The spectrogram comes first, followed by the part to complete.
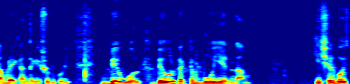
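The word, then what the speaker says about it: Beowulf: এটার উচ্চারণ যদিও আমরা বা টিচাররা বিউল্ফ বলে থাকি, বিউল্ফ, আসলে এটার সঠিক উচ্চারণ হচ্ছে বেওয়ুলফ, যেটা একটা বললেই হয় মানুষের নাম প্লাস একটা মহাকাব্যের নাম।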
